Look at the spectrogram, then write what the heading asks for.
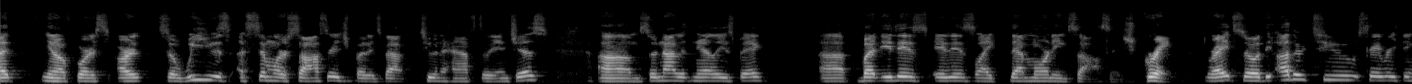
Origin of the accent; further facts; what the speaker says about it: Keller, Texas, United States; moved away; I'm from Fort Worth, okay. Texas, specifically Keller, which is North Texas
